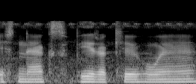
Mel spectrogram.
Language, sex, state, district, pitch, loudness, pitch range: Hindi, male, Uttar Pradesh, Lucknow, 120 Hz, -17 LUFS, 120-125 Hz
